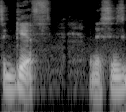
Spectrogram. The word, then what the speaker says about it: GIF: of what that stands for and how you pronounce it so it's a gif and this is giphy not jiffy jeff is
